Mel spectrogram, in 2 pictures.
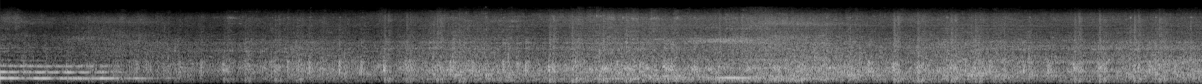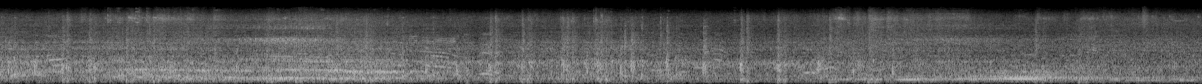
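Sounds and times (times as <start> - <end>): train coaches rumbling: 0.0 - 24.0
wheels clicking over rail joints: 8.3 - 13.8.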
